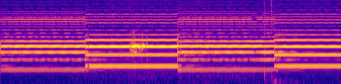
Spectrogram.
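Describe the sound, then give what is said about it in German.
A two-tone Martinshorn emergency vehicle siren alternates steadily between a high and low pitch, switching roughly every second and a half, loud, with faint background noise and no talking. “Ein Martinshorn.”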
